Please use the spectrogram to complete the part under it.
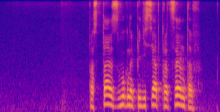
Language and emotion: Russian, angry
